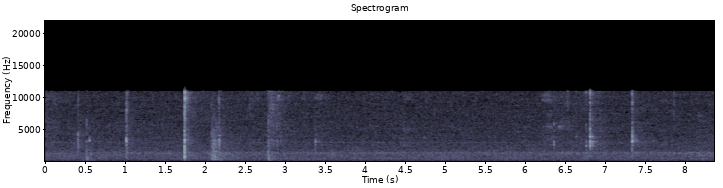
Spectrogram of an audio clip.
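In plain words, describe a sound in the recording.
Small plastic parts click softly as they are snapped and moved.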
